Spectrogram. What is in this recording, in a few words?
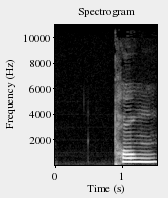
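"tong1", Mandarin pinyin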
